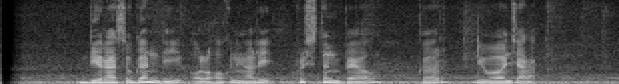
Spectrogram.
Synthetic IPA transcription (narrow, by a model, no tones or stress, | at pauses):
diɾasuɡandiɔlɔɦɔkniŋalikɾist̪ənbɛlkɨrdiwawaɲt͡ʃaɾa̰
